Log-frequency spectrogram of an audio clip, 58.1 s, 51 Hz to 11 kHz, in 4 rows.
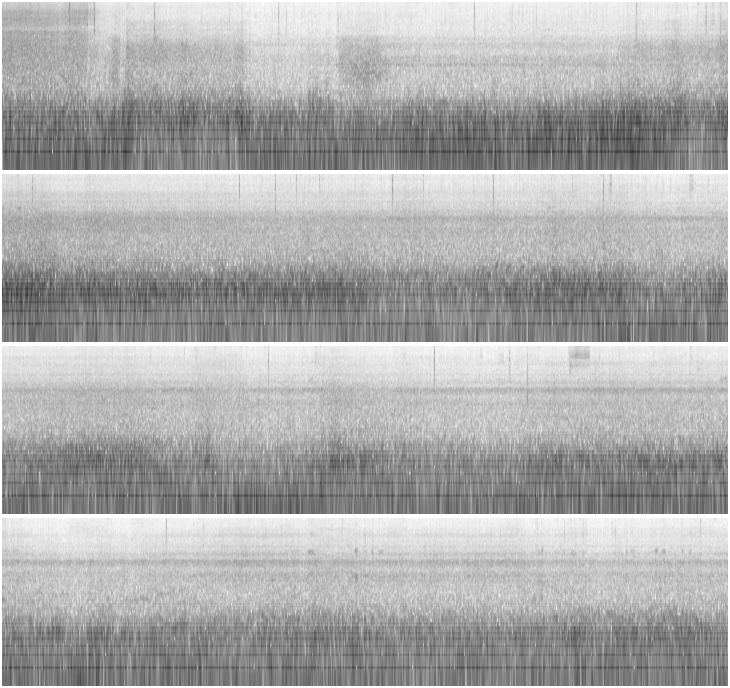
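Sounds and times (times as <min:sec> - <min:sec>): wind rumble on microphone: 0:00.0 - 0:58.0.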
